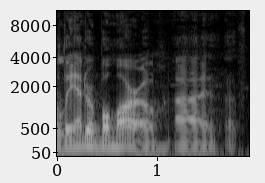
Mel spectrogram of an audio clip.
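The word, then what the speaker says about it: Leandro Bolmaro: Did I pronounce his name right? – Yeah, Leandro Balmaro plays in Barcelona out of Argentina.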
